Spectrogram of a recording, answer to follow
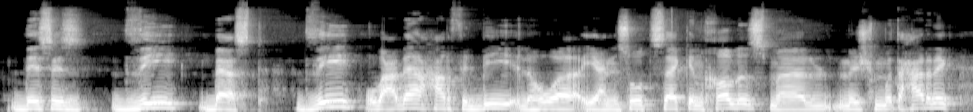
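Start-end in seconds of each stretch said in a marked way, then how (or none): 0.1-2.0 slow, "the" drawn out as "thee"; stress on THE. Shown as a demonstration. Teacher repeating the example for learners, "the" stressed as "thee". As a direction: lean on "The" as an emphatic "thee". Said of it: "قلت كده عشان ده أنا حابب أأكد".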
